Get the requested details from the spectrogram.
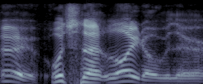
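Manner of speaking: called-out bugbear monster voice in goblin language. Voicing a bugbear that spots a light, speaking Goblinoid. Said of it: "It sounds like it's in Goblinoid".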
